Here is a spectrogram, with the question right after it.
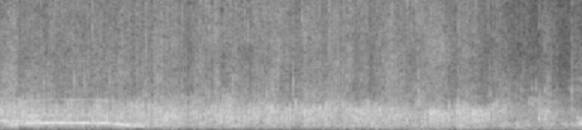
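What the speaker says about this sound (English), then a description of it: "How about a nice round of applause?" A room of people at a Golden Cane ceremony honoring Longmeadow's oldest resident claps in sustained, dense applause that fades slightly toward the end.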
